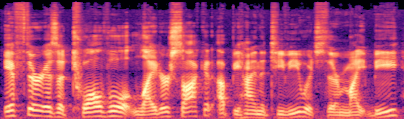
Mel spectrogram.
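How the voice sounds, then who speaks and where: A man's voice: medium pitch, animated, moderate pace, a bit bright. A man hosting a casual product walkthrough, explaining things informally and step by step. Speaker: video host.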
